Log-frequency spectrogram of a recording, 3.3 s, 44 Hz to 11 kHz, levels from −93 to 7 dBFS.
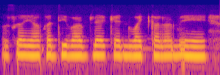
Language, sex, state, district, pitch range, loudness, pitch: Hindi, female, Arunachal Pradesh, Longding, 185-190 Hz, -12 LUFS, 185 Hz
